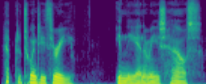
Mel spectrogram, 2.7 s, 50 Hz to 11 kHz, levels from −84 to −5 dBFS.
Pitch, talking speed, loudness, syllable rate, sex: 95 Hz, 130 wpm, -16 LUFS, 5.9 syllables/s, male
